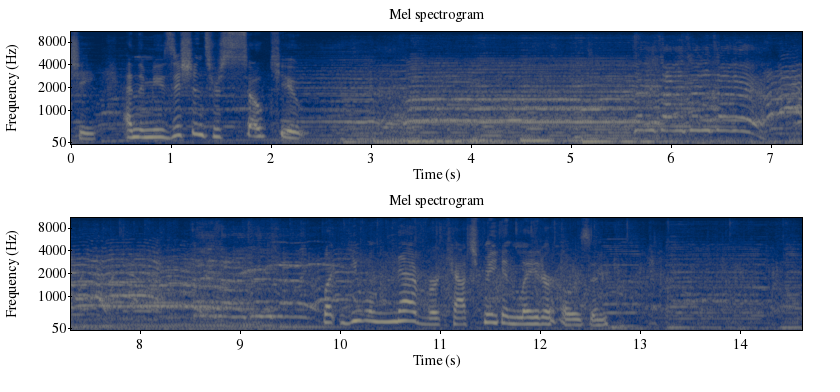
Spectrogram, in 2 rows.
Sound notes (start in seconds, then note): 4.5 shouts in German; 6.3 crowd cheering; 8.1 repeats in German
